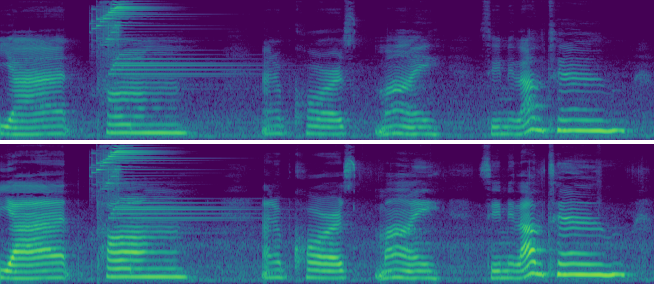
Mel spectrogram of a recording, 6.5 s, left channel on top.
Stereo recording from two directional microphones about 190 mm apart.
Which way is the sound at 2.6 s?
15° right (ahead or behind).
